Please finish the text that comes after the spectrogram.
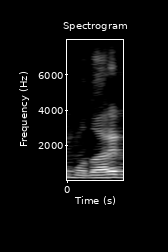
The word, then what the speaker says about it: مضارع: দ্বারা তো আমরা বুঝতেছি মুদারে শব্দটা হলো বর্তমান ও ভবিষ্যৎকালীন ক্রিয়া বুঝায় একটু আমরা নোটে রাখি বর্তমান ও ভবিষ্যৎকালীন ক্রিয়া আমরা শব্দটা উচ্চারণ করব মুদারে মুদারে মানে হচ্ছে বর্তমান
